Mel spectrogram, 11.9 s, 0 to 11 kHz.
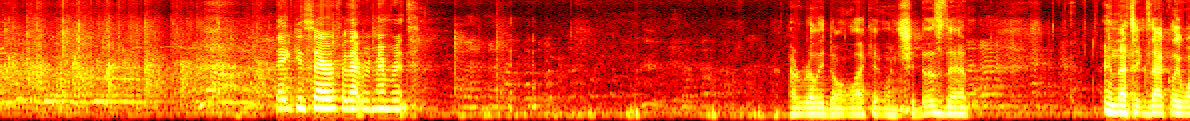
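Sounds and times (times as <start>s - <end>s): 
audience applause: 0.0s - 5.1s
laughter: 0.0s - 11.8s
speech: 2.8s - 4.3s, 7.9s - 9.9s, 11.0s - 11.8s.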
